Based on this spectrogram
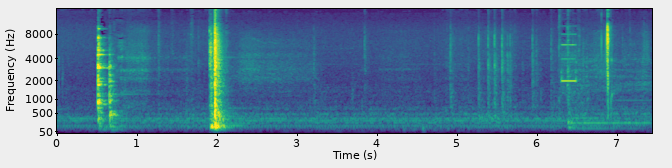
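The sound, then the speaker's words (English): A microwave oven starts up with a couple of sharp clunks from the door and buttons, then settles into a steady low mechanical hum as it heats apple cider in a mug, with a faint tone shift near the end. “I'm going to use the microwave for a quick heat up.”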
